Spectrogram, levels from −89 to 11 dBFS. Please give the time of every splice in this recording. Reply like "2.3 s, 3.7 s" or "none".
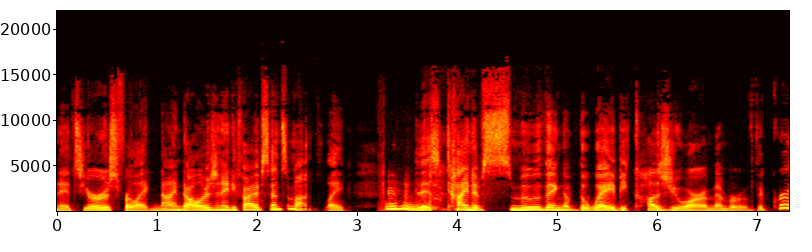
none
